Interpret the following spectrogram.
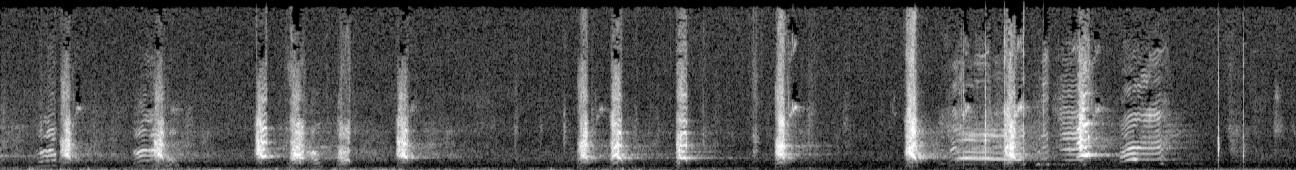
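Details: A Papillon disc dog barking during frisbee practice in July; sharp, high, yappy barks, single and in quick pairs, scattered over the clip with short gaps and a faint low rumble beneath.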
